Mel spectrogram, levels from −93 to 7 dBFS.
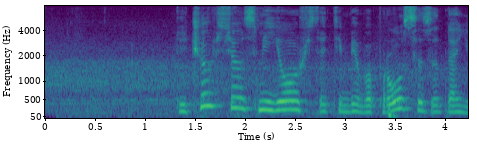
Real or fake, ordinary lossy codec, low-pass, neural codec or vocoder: real; none; none; none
